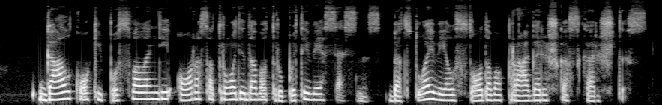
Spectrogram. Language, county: Lithuanian, Panevėžys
